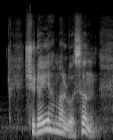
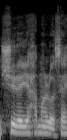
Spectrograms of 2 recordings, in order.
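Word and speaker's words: שיר המעלות: 이 제목은 히브리어로 슈레이 하말롯이라고 발음됩니다. 슈레이 하말롯은 문자 그대로 해석할 때 히브리 순례자들이 성대한 예배 축제가 열리는 예루살렘으로 가는 여정 중에 순서대로 불렀던 노래로 보입니다.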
